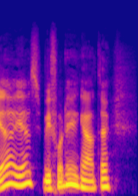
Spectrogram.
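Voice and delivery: put-on near-Irish accent. Retelling the old man talking about his eyes: almost Irish accent. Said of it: "it was almost like an Irish accent".

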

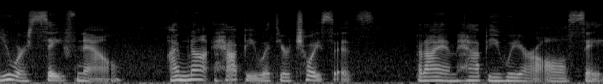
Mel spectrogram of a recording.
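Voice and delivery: ordinary delivery

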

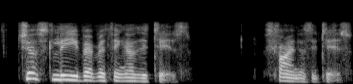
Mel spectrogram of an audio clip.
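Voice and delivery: mock grudging, sulky, sullen and dismissive tone. Retelling what the girl behind the counter said: imitating a sullen reply. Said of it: "Just in a very sort of sullen way".

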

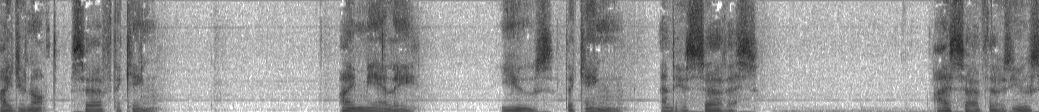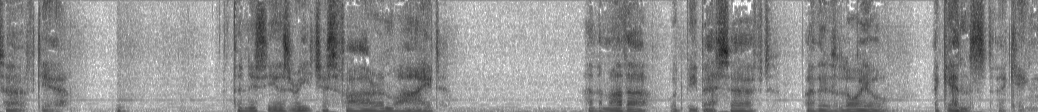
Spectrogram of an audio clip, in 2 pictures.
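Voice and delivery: hushed, very quiet voice. A character whose mouth stops moving as she speaks, in a very quiet voice. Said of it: "you hear the same volume of voice".

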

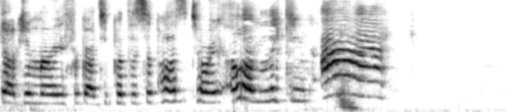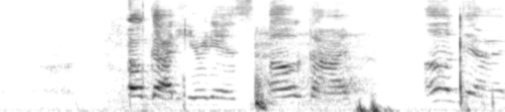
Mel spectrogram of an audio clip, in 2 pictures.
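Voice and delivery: high, loud, squealing comic wail.

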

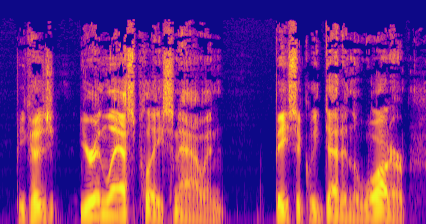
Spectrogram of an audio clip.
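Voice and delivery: normal talking voice

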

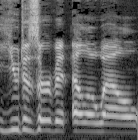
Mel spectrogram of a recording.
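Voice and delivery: ordinary delivery

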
